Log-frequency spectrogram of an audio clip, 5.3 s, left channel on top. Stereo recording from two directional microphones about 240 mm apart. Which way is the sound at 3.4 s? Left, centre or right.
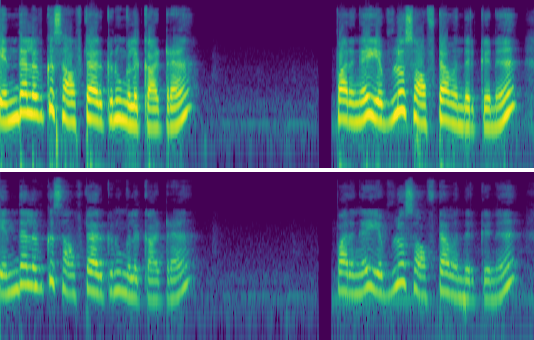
Left.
